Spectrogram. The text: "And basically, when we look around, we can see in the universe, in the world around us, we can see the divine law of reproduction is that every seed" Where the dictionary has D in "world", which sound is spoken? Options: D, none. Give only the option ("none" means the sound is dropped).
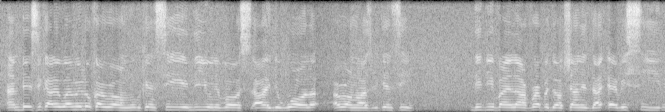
none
